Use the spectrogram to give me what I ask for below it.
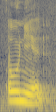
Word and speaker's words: oignon: Actually, did you see that the word onion in France is written O-I-G-N-O-N, and you pronounce it onion.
